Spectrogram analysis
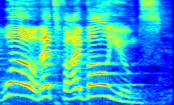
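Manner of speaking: high, loud and slow, hamming up the amazement; amazed whoa. Retold or imitated. Comic bragging to the crowd about his measurement, loud slow amazement. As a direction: stretch it out like a proud discovery. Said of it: "I'm like".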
